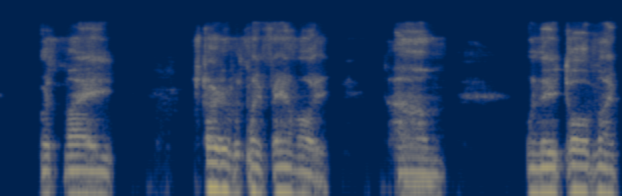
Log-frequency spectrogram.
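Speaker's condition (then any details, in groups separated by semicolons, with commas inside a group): Cerebral palsy; affects motor coordination; needed speech and language therapy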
